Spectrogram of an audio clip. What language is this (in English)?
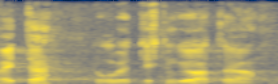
Estonian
